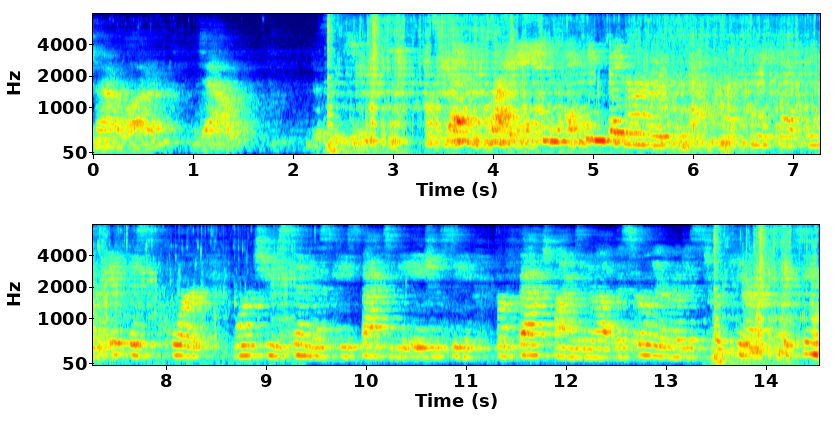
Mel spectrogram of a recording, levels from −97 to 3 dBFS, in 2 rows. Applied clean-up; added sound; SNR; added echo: none; Toilet flush; 8 dB; reverberation time 0.7 s.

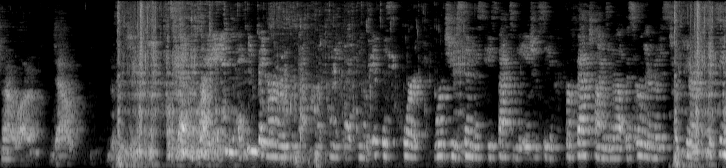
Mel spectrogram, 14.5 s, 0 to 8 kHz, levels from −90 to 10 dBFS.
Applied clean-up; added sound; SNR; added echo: classical method WPE with log-MMSE.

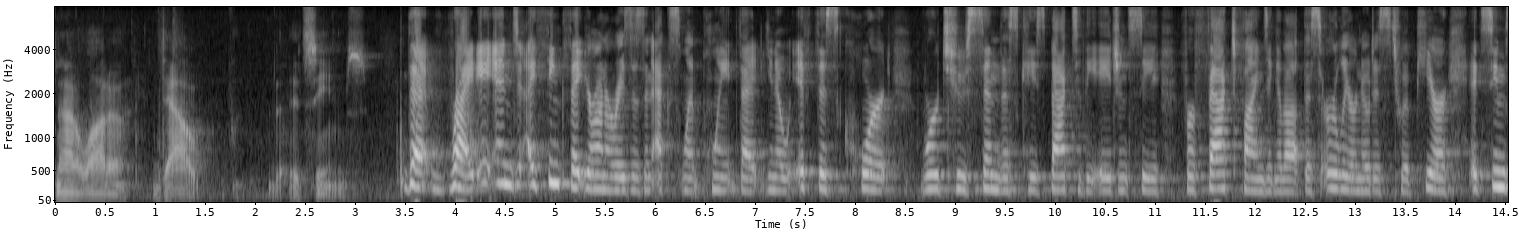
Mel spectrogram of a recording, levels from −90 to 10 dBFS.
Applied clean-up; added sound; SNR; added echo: none; none; none; none.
